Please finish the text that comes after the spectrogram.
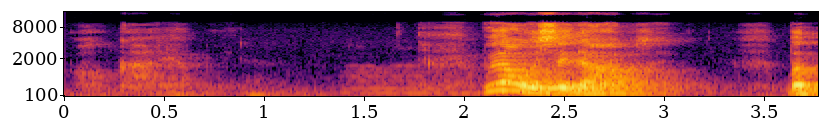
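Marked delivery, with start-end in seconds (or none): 0.1-1.8 whispered aside. Real, not acted. Preacher's aside under his breath.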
